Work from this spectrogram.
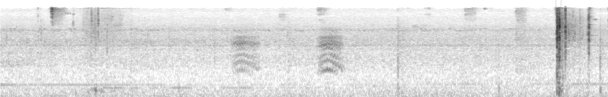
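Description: A crow caws twice at moderate distance in The Walking Dead: Saints and Sinners video game, harsh and clear over a steady ambient bed, followed by a sharp click near the end.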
